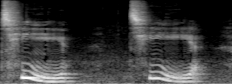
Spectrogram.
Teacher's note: Again, the E vowel sound coming after the T, T consonant. The T with the tip of the tongue coming behind the teeth to the alveolar ridge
